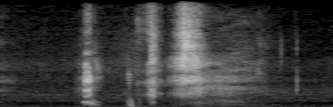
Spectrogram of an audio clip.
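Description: A few short, muffled, stifled sneezes with sharp bursts of air, then a softer breathy release.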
